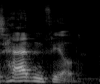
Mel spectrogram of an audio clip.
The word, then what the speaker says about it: Haddonfield: So, last week, as we I said let's go to Haddonfield, and apparently, as you guys have both correctly pronounced it this way, it is Haddonfield. I've been saying it wrong for 15 years now.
